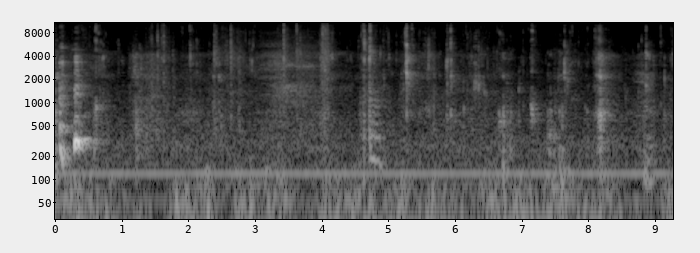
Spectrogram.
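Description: Close-up eating sounds from people biting and chewing saucy chicken wings and stripping the meat off the bones, with irregular mouth clicks and smacks. A steady low hum runs underneath.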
